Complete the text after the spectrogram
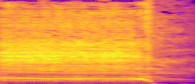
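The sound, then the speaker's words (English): A person imitates a pig's squeal with one loud, shrill, sustained cry that drops off sharply at the end, with no other talking. “You squeal like a pig.”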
